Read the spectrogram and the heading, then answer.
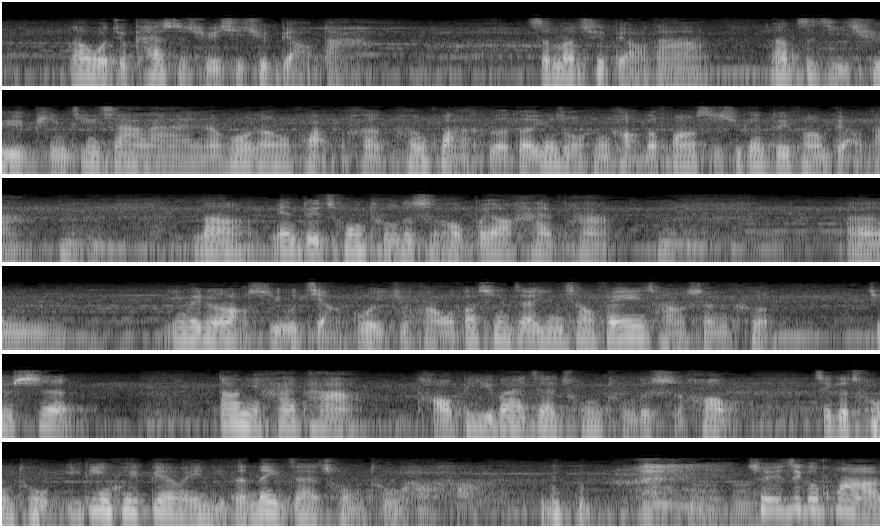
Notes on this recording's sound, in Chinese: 因為是在咖啡廳錄製的關係，所以還會聽到咖啡機。錄製地點 中國雲南省昆明巿。又帶我去了一家名為『當年情』的…主題咖啡館。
